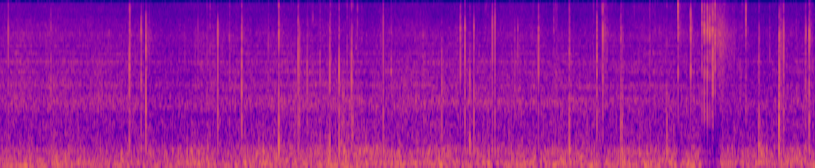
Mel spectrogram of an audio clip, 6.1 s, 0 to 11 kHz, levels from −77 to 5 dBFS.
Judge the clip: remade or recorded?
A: recorded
